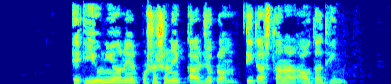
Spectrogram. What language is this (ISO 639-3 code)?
ben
